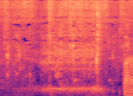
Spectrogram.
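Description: A cow's short, low grunt lasting about a second, quieter than the surrounding talk.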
